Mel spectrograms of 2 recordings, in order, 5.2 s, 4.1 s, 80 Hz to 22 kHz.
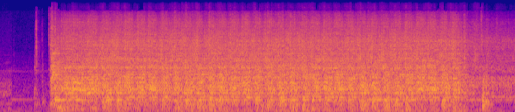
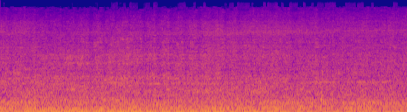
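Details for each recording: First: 2001 Land Rover compression check, cranking at wide-open throttle: steady, even starter cranking with a uniform beat, reading about 119–120. One wet spark plug points to a misfire, but there is no dead cylinder. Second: 2001 Land Rover with a misfire at idle, heard after a spark plug was checked and plugged back in: a deep, uneven, stumbling idle with dropped pulses. Codes were cleared; the mechanic suspects plug wires, not the coils.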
